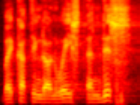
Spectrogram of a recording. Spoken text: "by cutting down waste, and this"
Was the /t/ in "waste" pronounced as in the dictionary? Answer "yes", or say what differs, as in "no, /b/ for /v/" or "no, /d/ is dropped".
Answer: yes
